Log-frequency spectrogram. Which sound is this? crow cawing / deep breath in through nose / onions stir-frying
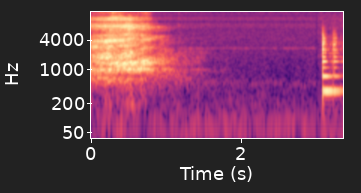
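deep breath in through nose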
